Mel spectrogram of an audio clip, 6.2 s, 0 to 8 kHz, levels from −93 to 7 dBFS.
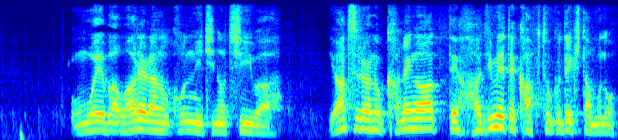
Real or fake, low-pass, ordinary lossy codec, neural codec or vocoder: fake; 7.2 kHz; none; codec, 16 kHz, 2 kbps, X-Codec, WavLM features, trained on Multilingual LibriSpeech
